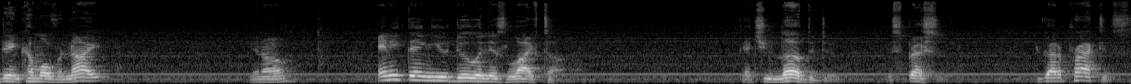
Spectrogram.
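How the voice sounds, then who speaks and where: The delivery is animated, with big swings in loudness and long, frequent pauses. Noticeable background noise and audible room echo fill the recording. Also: man, fairly high pitch for a man, lively intonation, moderate pace. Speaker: amateur singer and video creator. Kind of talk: casual monologue.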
